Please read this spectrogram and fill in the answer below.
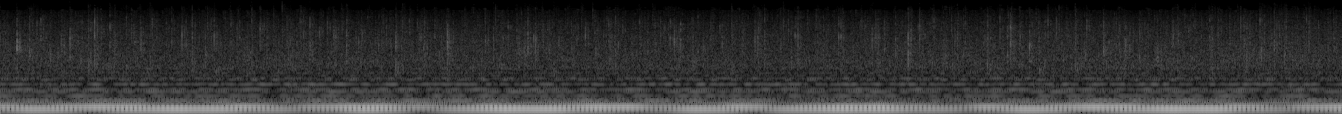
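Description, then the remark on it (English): Steady rainfall patters continuously, with a fine crackling hiss of drops over a low sustained droning tone that gently swells and fades. No one speaks. “This is a place where you allow your worries to be carried away by the falling rain.”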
